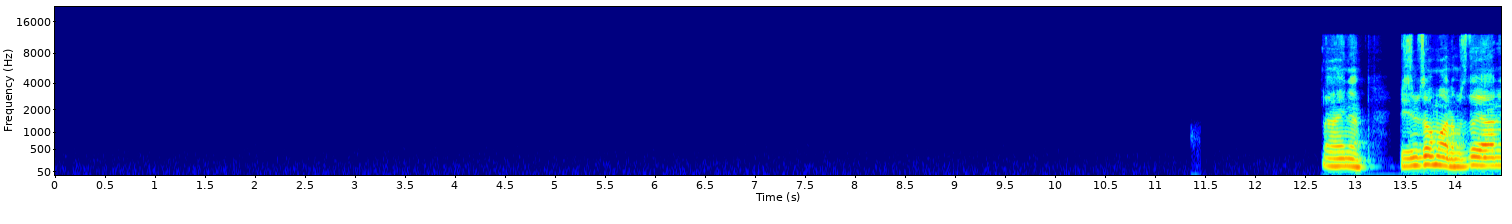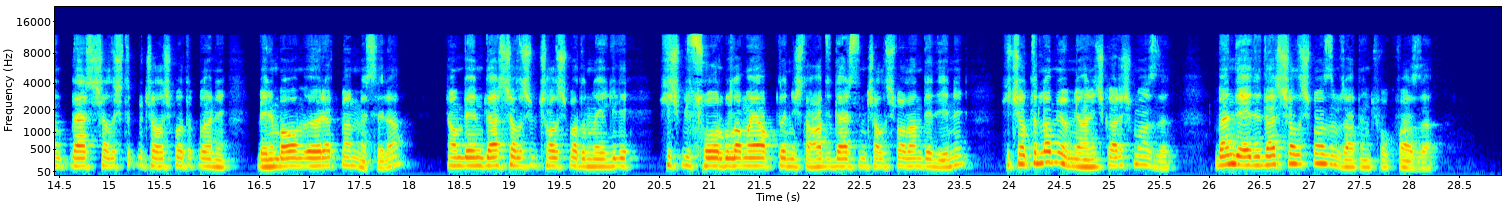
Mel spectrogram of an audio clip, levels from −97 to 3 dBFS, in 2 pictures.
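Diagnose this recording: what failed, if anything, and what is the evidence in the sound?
Nothing failed; no fault is audible anywhere in this recording.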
